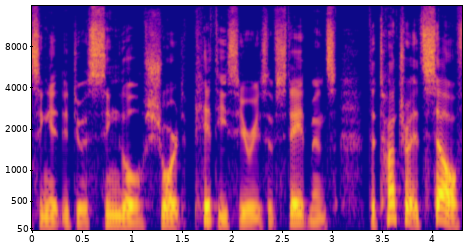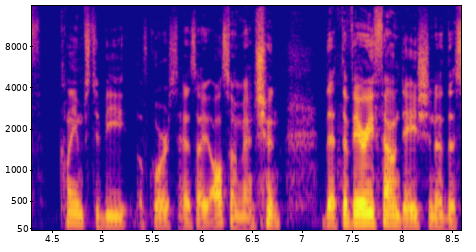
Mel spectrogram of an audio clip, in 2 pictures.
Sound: chuckling

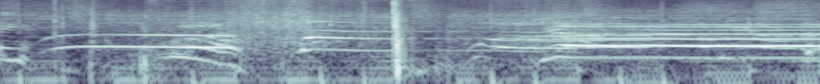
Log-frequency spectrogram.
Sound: group cheers

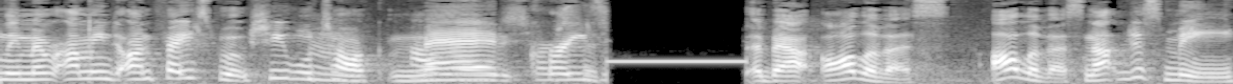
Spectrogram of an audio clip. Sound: beep

